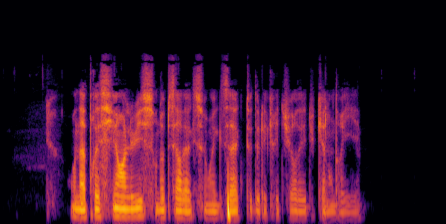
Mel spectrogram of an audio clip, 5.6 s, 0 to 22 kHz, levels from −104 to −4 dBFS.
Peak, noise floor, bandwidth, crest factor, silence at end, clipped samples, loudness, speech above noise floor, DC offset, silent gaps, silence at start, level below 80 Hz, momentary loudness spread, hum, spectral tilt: -4 dBFS; under -90 dBFS; 8.8 kHz; 24 dB; 1.1 s; under 0.1%; -27 LUFS; over 62 dB; under 0.1%; none; 0.6 s; -54 dBFS; 14 LU; none; -5.5 dB/octave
